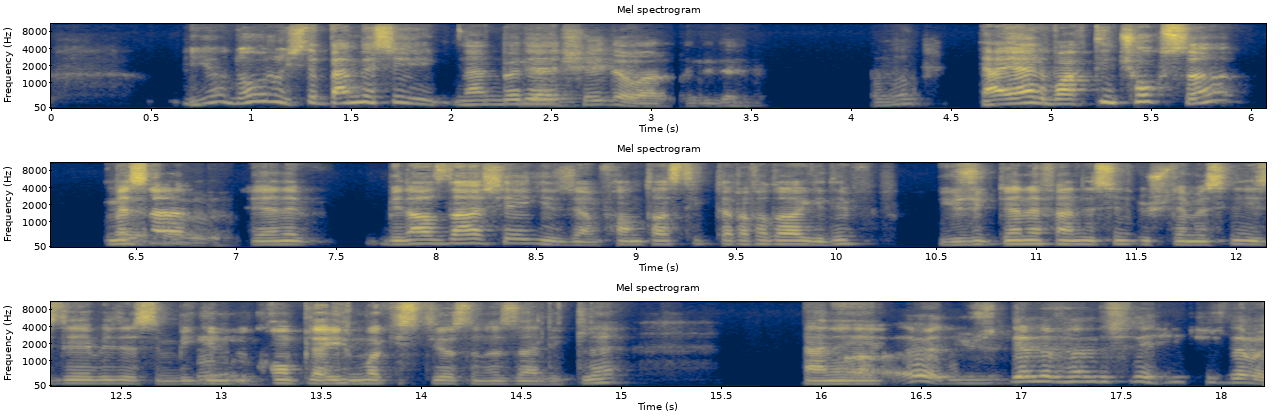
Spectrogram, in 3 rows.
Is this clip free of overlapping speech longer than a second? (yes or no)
yes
